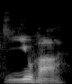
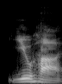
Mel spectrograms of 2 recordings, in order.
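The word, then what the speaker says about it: Yhwach: it's like you ha ba is how it's pronounced what wait what yuha yuha is how you pronounce it oh and then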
